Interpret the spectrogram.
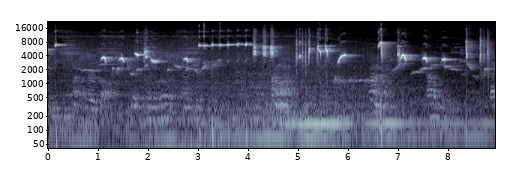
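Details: Kolibri ninja song played as a master recording for training captive birds: rapid varied high chirps, sharp downslurred whistles and thin trills, densely packed and continuous, with faint low hum beneath.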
